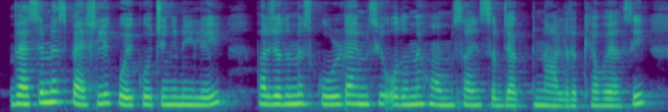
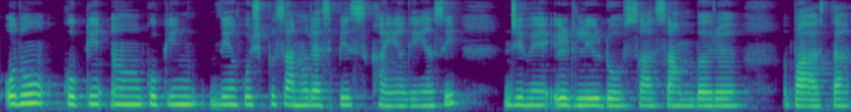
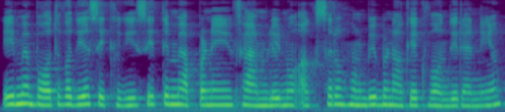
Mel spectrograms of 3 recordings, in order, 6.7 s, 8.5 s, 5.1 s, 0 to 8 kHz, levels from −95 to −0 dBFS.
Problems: none marked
